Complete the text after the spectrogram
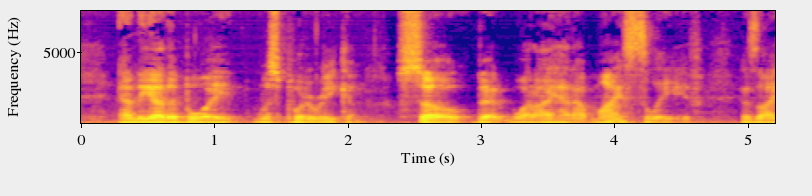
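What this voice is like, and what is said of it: Usual voice. Nothing is said of it.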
